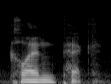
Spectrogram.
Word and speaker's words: Clenpiq: It's spelled CLENPIQ. Clenpic is how I settled on it. Turns out I'm right, but I'm like, are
